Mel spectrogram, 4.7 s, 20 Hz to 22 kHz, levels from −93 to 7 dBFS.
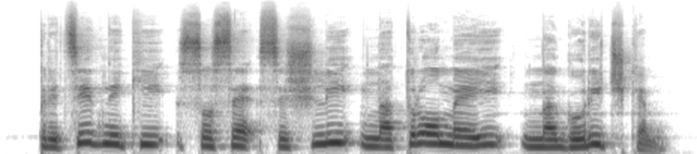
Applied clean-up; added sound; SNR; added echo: neural mask model DeepFilterNet 3.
